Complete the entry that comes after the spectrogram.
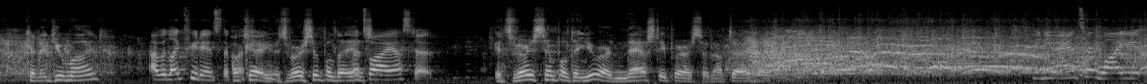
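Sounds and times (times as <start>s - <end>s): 
laughter: 0.0s - 1.5s, 7.2s - 9.1s
speech: 0.3s - 8.1s
crowd cheering: 7.3s - 11.4s
people clapping: 7.5s - 11.4s.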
